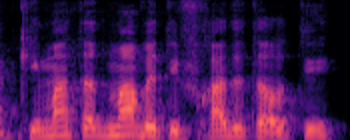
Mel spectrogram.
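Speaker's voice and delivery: ordinary delivery, nothing marked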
